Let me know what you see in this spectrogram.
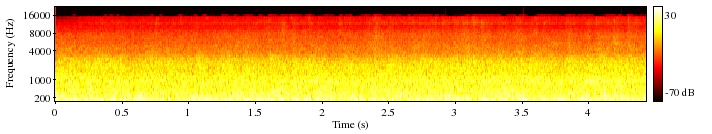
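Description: Intense rainfall pouring down: a loud, steady, unbroken rush of rain.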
